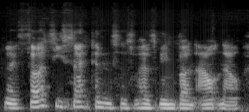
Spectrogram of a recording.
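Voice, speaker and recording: An esports caster giving play-by-play and measured analysis of a tactical shooter match, with dry humor. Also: medium pitch. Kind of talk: play-by-play commentary. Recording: broadcast with noisy game audio.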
